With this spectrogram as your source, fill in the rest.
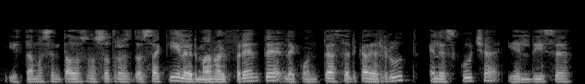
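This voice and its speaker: Middle-aged male preacher, mid-pitched, storytelling style, dull lo-fi sound. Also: moderate pace, slightly rough, dry recording. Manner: storytelling, acting out quoted voices. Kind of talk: sermon with personal stories. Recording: dull lo-fi recording.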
